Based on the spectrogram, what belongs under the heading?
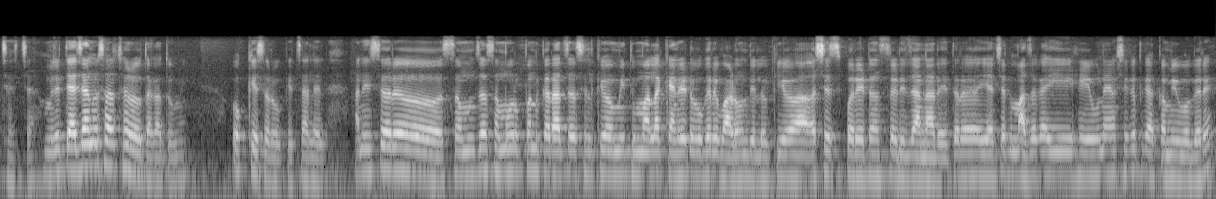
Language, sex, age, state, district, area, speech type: Marathi, male, 18-30, Maharashtra, Gadchiroli, rural, spontaneous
